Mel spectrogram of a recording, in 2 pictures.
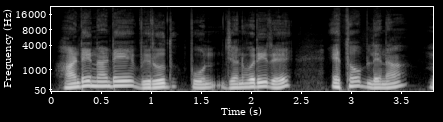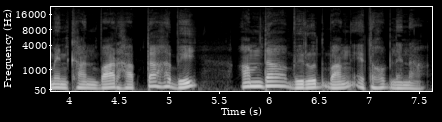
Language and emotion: Santali, neutral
